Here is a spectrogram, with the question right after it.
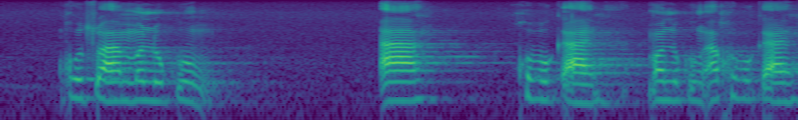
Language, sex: Northern Sotho, female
